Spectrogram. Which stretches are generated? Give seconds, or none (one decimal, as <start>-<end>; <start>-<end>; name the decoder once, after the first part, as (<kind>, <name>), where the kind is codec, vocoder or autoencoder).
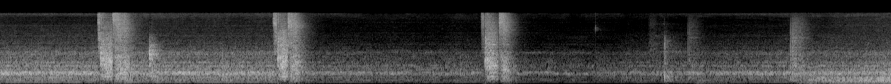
3.6-6.2 (codec, SNAC)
